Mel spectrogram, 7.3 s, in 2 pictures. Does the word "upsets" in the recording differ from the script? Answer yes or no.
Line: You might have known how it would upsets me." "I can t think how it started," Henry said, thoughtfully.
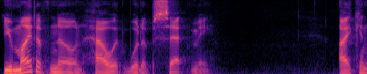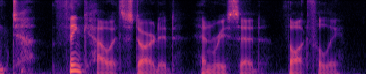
yes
